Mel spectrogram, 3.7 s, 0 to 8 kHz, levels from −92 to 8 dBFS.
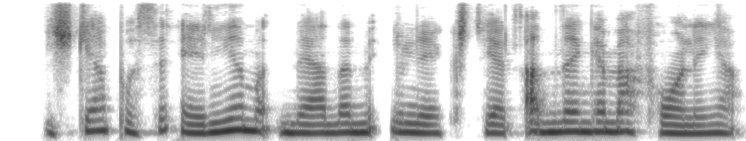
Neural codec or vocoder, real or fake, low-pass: codec, 24 kHz, 0.9 kbps, WavTokenizer, small release; fake; 7.2 kHz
